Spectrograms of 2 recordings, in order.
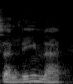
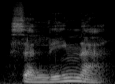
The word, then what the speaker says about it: Selena: your parents, you got to say not just Selena, you got to go Selena.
